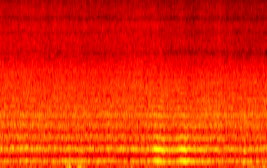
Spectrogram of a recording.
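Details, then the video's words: Hungry honey bees eating from a hand in Central Alabama, windy before storms; even low hum with overtones, rising slightly in loudness past the third second, soft wind buffeting underneath. "Hungry Bees"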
